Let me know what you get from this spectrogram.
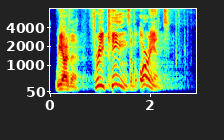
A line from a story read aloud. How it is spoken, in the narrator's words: boomed Eduardo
